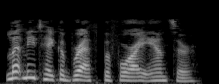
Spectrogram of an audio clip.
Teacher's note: The calm phrase has a falling tone on breath, showing control.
